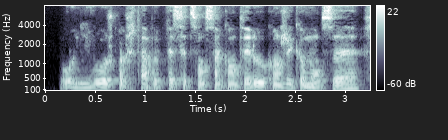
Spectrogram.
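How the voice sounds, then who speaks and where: Speaking with fairly even intonation, a man uses a fairly low pitch. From Belgium. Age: 20s. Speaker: chess student giving testimonial. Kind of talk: interview testimony. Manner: hesitant, many filler words.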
